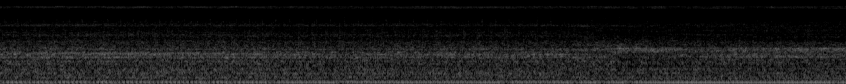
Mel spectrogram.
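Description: A car engine idling with a misfire caused by a faulty MAP sensor, a steady low rumble with a faint irregular stumble in the hum, heard close and alone without talk.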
